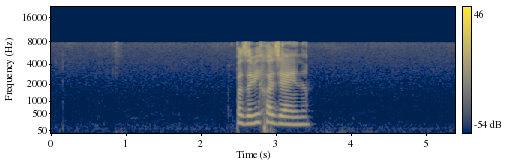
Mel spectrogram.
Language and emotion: Russian, neutral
